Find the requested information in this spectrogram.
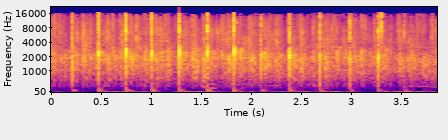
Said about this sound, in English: Please join me in a round of applause for this fantastic panel.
